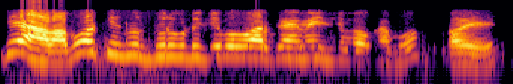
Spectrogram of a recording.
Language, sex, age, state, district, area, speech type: Odia, male, 45-60, Odisha, Kalahandi, rural, conversation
